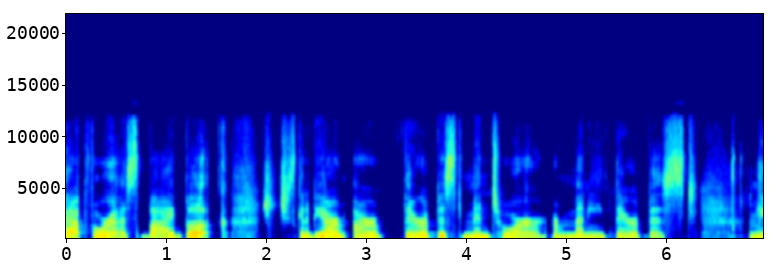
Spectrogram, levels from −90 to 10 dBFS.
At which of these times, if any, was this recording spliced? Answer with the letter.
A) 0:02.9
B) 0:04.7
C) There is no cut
C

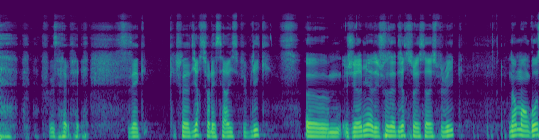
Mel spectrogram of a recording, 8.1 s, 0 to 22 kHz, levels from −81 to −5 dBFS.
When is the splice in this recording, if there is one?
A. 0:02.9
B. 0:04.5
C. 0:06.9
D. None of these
D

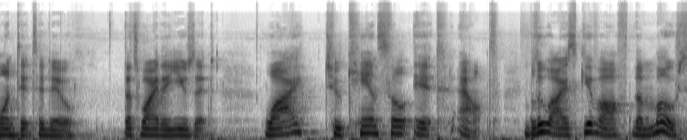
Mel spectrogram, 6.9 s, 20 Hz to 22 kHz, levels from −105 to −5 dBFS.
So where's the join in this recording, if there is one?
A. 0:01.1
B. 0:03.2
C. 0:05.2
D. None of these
C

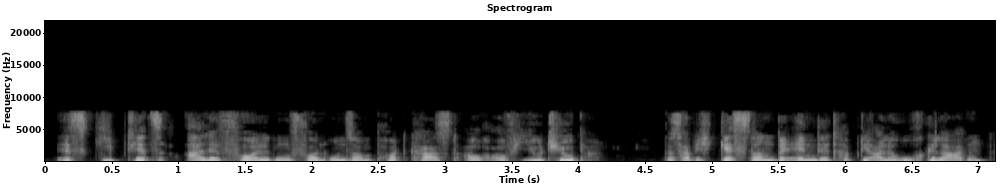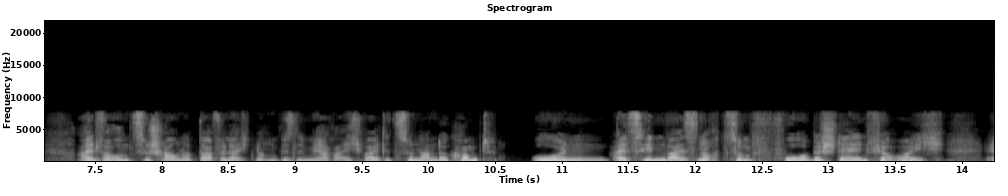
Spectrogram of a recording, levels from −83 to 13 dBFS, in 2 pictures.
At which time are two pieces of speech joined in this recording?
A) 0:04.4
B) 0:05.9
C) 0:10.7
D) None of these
D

